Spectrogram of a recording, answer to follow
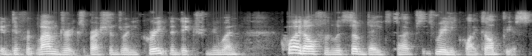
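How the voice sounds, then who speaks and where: A man with a British accent speaks at a very fast pace in a medium-pitched voice. His voice is somewhat breathy, with ordinary pitch variation. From Britain. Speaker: software developer, conference speaker. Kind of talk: technical presentation. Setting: live online webinar. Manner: casual, conversational.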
